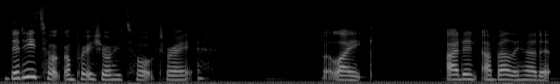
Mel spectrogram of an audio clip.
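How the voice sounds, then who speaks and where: Tired gamer girl streamer, woman w high clear voice reading a visual novel out loud, keeps butting in on herself. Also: normal speed, faint music behind. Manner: hesitant, self-interrupting asides. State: tired, yawning. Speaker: gaming streamer. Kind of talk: reading a visual novel aloud with casual commentary.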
